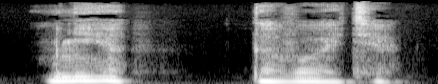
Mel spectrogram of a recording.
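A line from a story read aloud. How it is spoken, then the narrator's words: Soft repetition. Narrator (Russian): мягко повторил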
